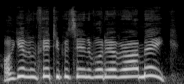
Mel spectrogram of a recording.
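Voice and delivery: high, fast put-on voice; Chuck character voice. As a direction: rattle it off as Chuck.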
